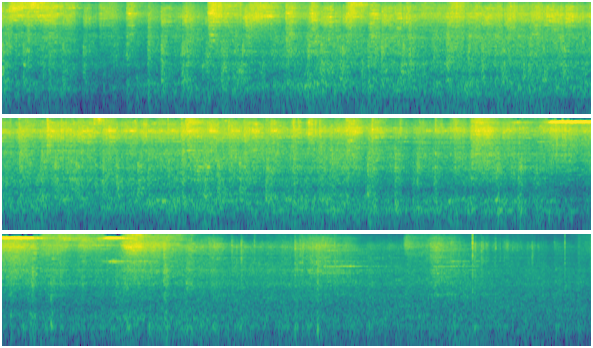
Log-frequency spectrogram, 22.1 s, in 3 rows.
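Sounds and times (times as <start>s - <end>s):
steel wheels clattering over rail joints: 0.0s - 18.9s
freight train rolling past: 0.0s - 22.0s
faint wheel squeal: 16.0s - 16.6s.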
